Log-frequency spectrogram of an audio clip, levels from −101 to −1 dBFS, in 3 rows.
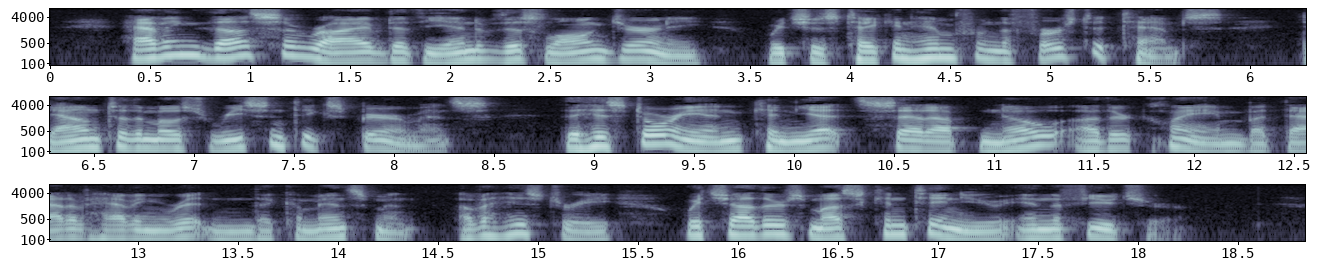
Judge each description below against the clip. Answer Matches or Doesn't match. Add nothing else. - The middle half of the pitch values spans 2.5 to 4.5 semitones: Doesn't match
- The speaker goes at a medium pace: Matches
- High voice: Doesn't match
